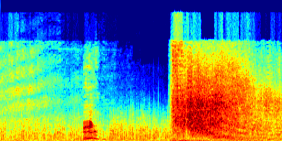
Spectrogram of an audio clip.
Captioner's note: gasps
